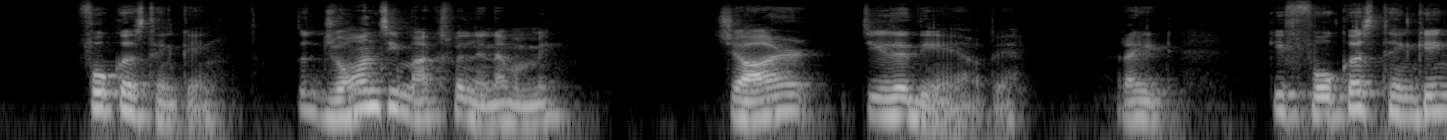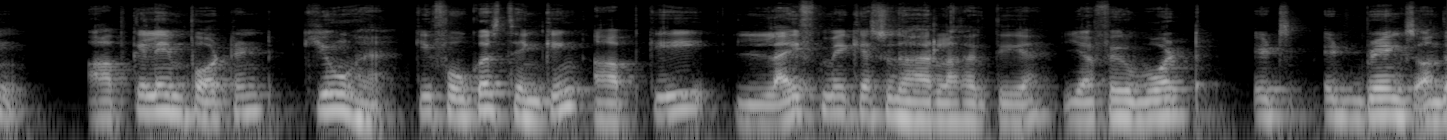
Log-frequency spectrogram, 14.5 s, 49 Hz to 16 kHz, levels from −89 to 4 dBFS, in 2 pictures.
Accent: native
